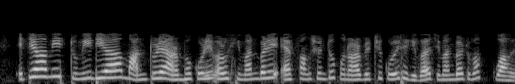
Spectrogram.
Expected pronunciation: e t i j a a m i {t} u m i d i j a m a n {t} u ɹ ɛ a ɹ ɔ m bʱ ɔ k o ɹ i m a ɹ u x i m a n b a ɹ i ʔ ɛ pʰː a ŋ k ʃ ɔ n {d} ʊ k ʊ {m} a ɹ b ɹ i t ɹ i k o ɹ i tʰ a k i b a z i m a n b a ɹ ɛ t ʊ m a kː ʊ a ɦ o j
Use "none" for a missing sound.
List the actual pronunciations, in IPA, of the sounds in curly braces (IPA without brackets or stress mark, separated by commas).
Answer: t, t, t, n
